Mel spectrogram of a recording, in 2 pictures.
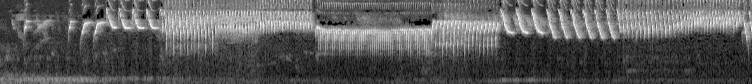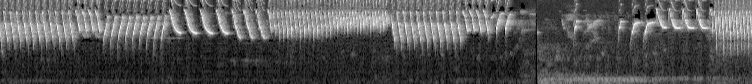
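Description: Male domestic canary singing a long song of rapid trills, strings of quick repeated notes that change pitch from run to run, with a lower, buzzier roll about six to nine seconds in. This is the male's courtship song, used to bring females into breeding condition.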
